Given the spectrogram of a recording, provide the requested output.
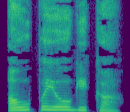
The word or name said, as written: ಔಪಯೋಗಿಕ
